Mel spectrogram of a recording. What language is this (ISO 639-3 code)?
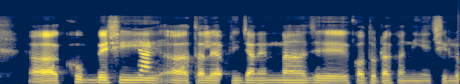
ben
